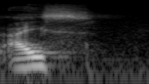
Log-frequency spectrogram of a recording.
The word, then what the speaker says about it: eis: It's pronounced eis. It's E-I-S.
